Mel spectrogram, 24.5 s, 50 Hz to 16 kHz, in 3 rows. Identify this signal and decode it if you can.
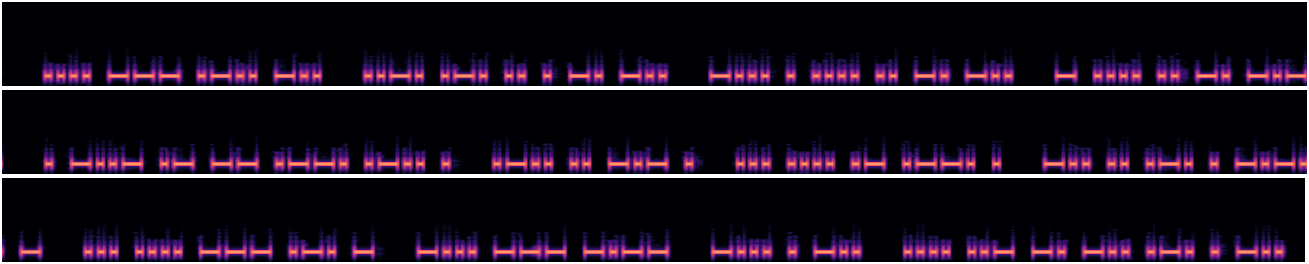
Morse code, heard as a keyed tone, about 30 wpm, 500 Hz. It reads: HOLD FRIEND BEHIND THINK EXAMPLE LIKE SHAPE DIRECT SHORT BOY BED HUNDRED
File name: 632 Words 30WPM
